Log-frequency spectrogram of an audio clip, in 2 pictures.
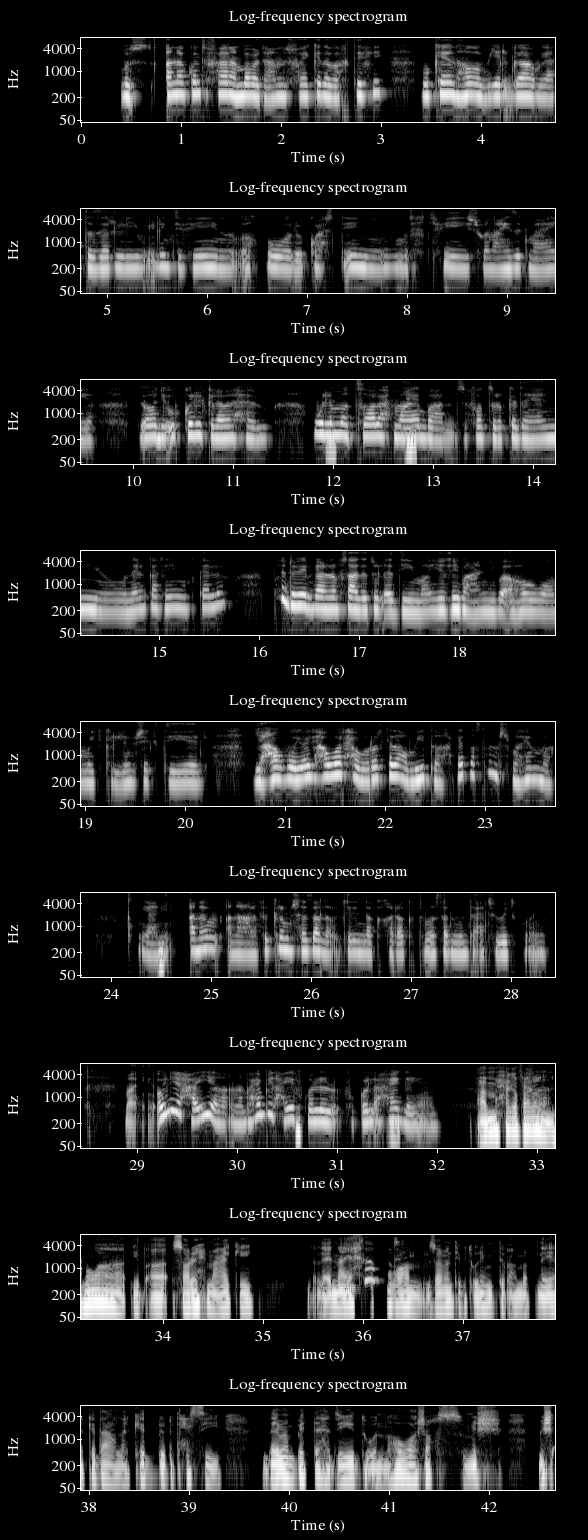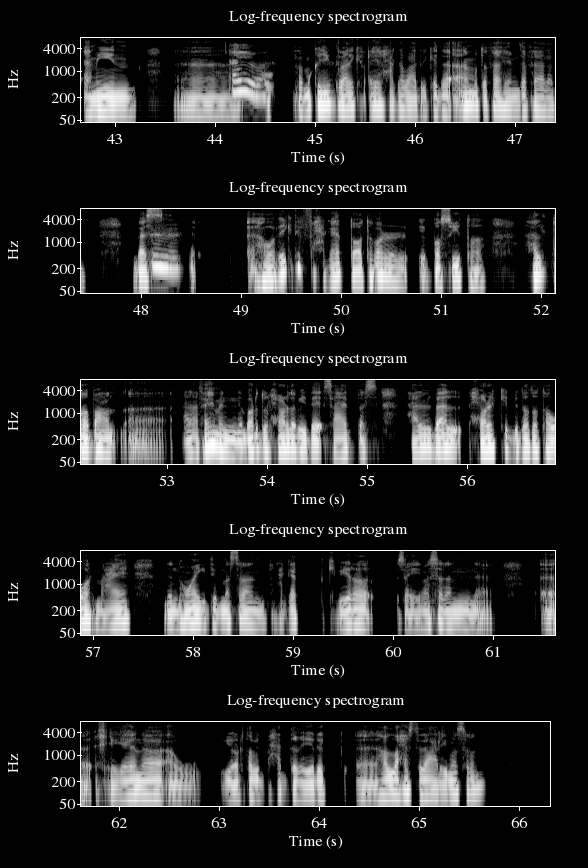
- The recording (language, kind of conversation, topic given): Arabic, advice, إزاي أقرر أسيب ولا أكمل في علاقة بتأذيني؟
- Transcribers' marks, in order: tsk; tapping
